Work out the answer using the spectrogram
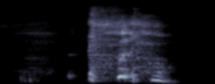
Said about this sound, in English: Oh, sorry. I cough way more in the evenings. All that gunk coming out.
